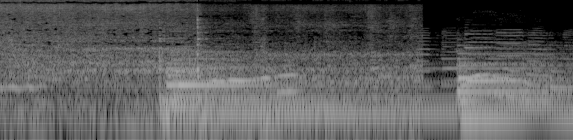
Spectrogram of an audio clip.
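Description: Tomato and onion sauce sizzling in a stainless frying pan, an even hiss that cuts off suddenly about three seconds in. Soft background music plays throughout.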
